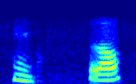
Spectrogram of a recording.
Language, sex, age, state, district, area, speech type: Manipuri, female, 18-30, Manipur, Chandel, rural, conversation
